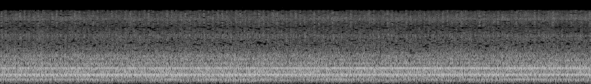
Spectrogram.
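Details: Honda CR-V at idle, traced with a stethoscope from under the lifted car: a faint, constant mid-pitched whir above the engine and fan; worn belt tensioner pulley bearing, fixed by replacing the bearing.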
